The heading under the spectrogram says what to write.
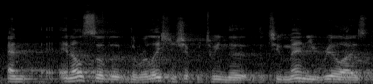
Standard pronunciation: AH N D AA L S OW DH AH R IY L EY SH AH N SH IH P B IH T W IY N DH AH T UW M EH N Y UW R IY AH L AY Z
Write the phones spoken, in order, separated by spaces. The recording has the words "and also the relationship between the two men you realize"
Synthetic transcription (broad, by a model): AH N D AA L S OW DH AH R IY L EY SH AH N SH IH P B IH T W IY N DH AH T UW M EH N Y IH R IY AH L AY Z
